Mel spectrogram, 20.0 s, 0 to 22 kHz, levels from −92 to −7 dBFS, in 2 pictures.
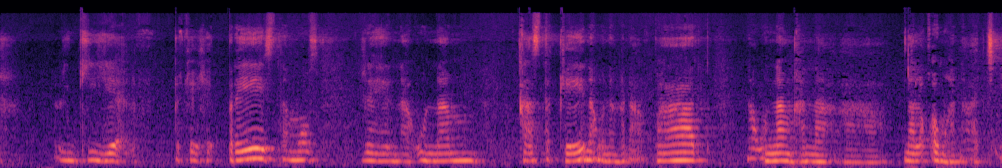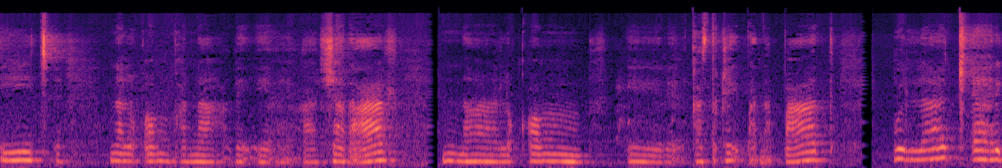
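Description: At 0.33–0.53, 14.29–14.43 and 18.63–18.95 s, comfort noise replaces the room background with steady, featureless hiss about 2, 6 and 7 dB quieter, likely from discontinuous transmission. A spectrogram shows smooth, detail-free bands. From 19.61 to 19.63 s, microphone overload drives peaks about 6 dB past the converter limit, likely from excessive input gain. This adds a brief harsh crackle, and the waveform shows flat-topped, squared-off peaks.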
